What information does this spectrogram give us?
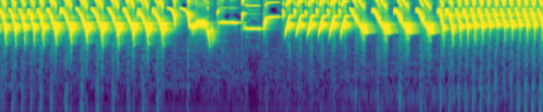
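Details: Canary in full song with long sharp 'cuit cuit' chirping: fast runs of falling whistled notes, a short pause of clear pure tones around two seconds, then more rapid descending chirps and trills.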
